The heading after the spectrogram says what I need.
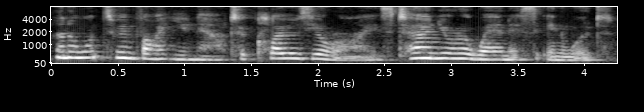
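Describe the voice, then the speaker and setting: A woman leading a guided meditation in a gentle, soothing, unhurried manner, with phrases that trail off softly. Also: a little high. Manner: soothing, gentle, unhurried instruction with soft breathy phrase endings.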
